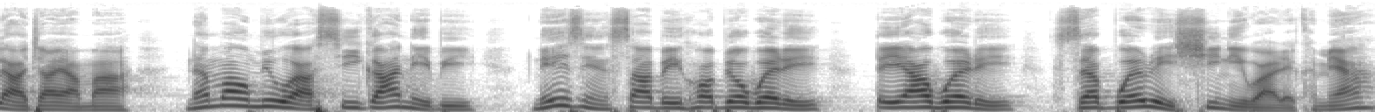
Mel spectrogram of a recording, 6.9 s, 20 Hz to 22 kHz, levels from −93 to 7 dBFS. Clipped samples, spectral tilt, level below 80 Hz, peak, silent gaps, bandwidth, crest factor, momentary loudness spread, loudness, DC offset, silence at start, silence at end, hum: under 0.1%; -6 dB/octave; -42 dBFS; -8 dBFS; none; 16.5 kHz; 16 dB; 10 LU; -23 LUFS; under 0.1%; 0 s; 0 s; none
